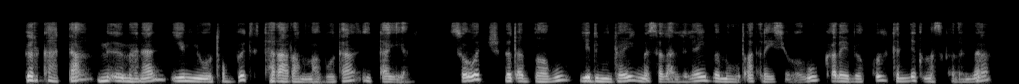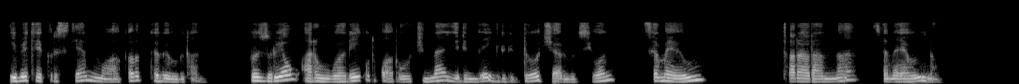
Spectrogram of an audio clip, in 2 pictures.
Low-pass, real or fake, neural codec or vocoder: 7.2 kHz; fake; codec, 24 kHz, 1 kbps, SNAC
